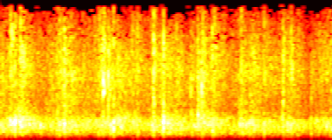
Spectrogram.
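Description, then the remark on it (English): An audience claps their hands steadily in praise to the Lord, many hands blending into a dense, continuous wash of applause that holds an even, fairly loud level throughout with no voices standing out. “Somebody clap your hands to the Lord and give him praise right now.”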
